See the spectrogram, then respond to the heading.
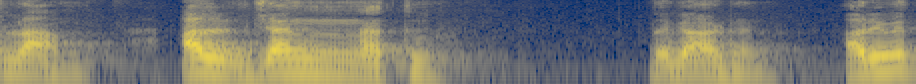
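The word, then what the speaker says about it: الجنة: You will pronounce Lam. Al-jannatu, the garden.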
